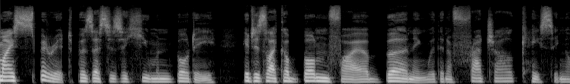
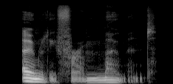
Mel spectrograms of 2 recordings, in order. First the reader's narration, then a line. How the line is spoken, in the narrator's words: Belial said bitterly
